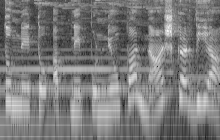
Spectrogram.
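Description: A woman narrator plays an elderly male sage scolding and advising his son. He speaks slowly and a shade lower, with a reproachful tone. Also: music in the background, natural voice.

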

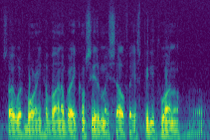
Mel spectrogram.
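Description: Studio guest: Cuban man in his forties, Spanish-accented English, very deep and flat, dark tone, halting pauses. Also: slight background noise. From Cuba. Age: 40s. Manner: halting, frequent uh pauses and restarts. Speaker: interview guest, author. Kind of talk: televised studio interview. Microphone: lapel.

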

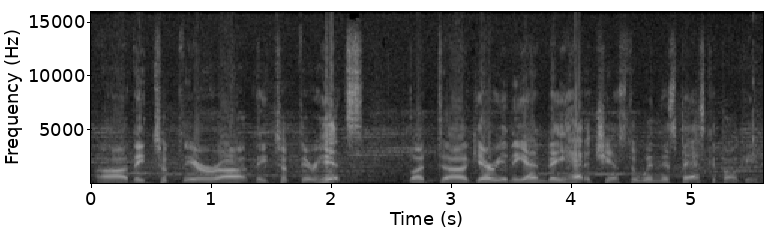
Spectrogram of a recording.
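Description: A man giving color commentary after a basketball game, folksy and animated in his analysis. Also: mid-range voice, normal speed, soft background music. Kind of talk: postgame sports analysis. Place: basketball arena broadcast booth.

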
